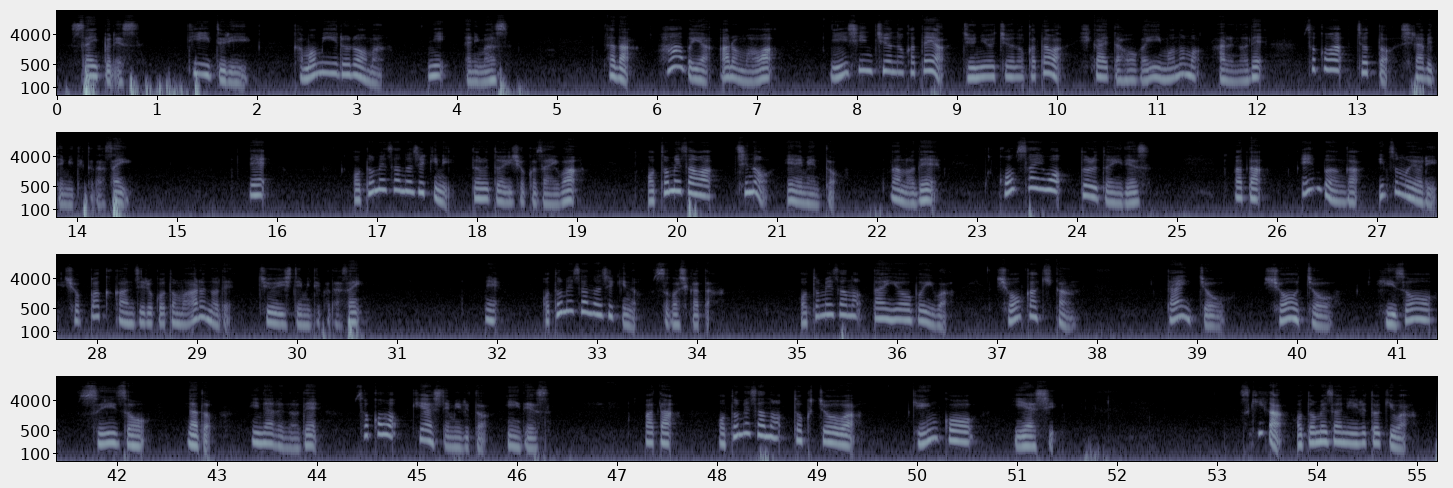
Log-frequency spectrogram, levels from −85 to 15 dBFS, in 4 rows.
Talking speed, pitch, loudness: 250 characters per minute, 185 Hz, -36 LUFS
